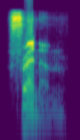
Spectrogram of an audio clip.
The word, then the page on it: frenum: British English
